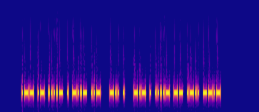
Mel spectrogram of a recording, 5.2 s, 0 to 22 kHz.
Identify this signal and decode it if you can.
Morse code, heard as a keyed tone, about 41 wpm, 700 Hz. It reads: WA4EXU DE KE4MLQ
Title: USA Callsign DE Callsign - 6 Characters - 45wpm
